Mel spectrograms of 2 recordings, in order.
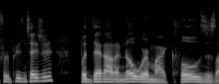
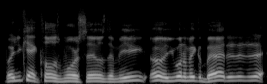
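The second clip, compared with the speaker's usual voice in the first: cocky sales rep; 5 semitones higher than usual. Retold or imitated. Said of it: "Everybody goes into the office and what is".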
